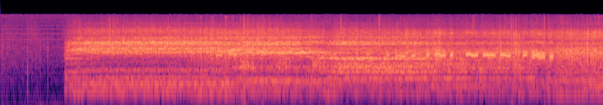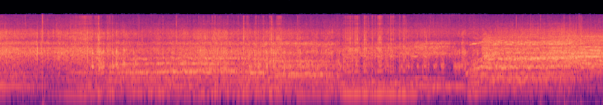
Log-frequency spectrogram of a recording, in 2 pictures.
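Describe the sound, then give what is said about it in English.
A crowd in New Mexico roars and cheers as the crew of the spaceship Venture walks up the catwalk, in one loud, sustained wall of many voices. It swells in about a second and holds steady, with a brief dip before rising again near the end. “We're sorry to cut in, but that roar you're hearing, the roar of the crowd, it's the moment we've been waiting for.”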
